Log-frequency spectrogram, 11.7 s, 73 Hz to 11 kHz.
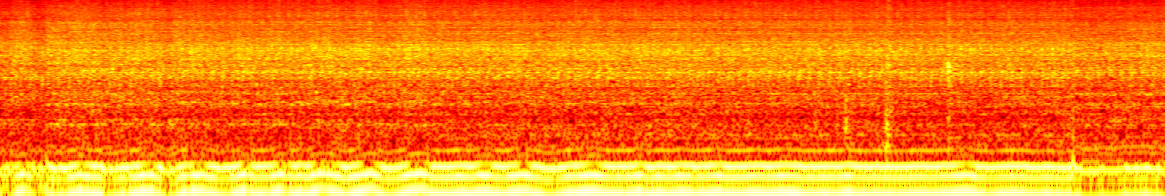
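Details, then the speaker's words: MV Agusta 1090R that previously bogged and died randomly (suspected fuel delivery). Steady, even idle with a deep, smooth exhaust note, no stumbling or dying, holds revs cleanly. Feels better than before; normal idle. "As long as the bike doesn't die, I think we're good."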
